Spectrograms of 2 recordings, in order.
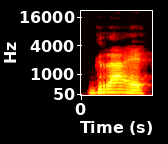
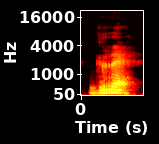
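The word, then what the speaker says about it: Graecia: Nós não falamos graé, né, como na pronúncia reconstituída, mas nós juntamos o a com o e falando só o som do e, né, greia, né?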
